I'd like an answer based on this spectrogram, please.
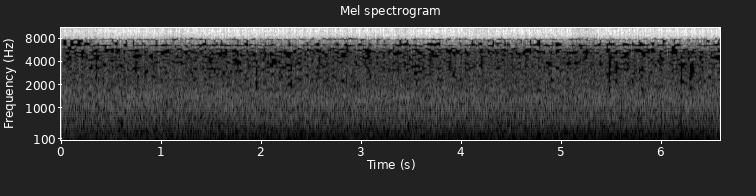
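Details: Night-time crickets in summer giving a steady, piercing high trill that barely wavers, with a slight dip in loudness near the end, over a soft background hiss.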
